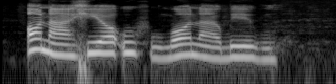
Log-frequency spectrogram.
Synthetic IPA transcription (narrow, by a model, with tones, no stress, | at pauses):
ɔ˦na˨a˨ɦɪ˦ɔ˦ʔu˦kʷu˨ɡ͡bɔ˦na˨a˨ɡ͡be˦e˦ɡʷu˦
